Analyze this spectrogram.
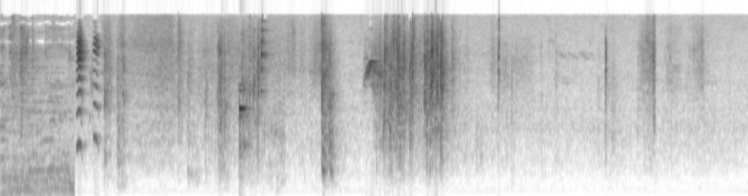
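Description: Background music that cuts off about a second in, then tabletop meal handling: scattered clicks and taps of a glass jar, plate and chopsticks, a squeak, and a plastic food pouch crinkling for about a second near the middle.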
